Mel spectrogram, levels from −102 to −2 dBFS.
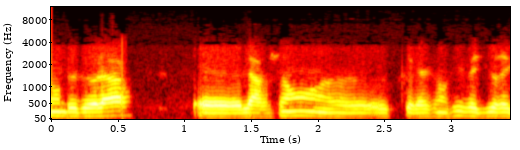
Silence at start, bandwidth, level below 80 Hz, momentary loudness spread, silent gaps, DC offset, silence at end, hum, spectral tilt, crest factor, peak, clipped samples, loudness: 0 s; 4.2 kHz; -62 dBFS; 10 LU; none; under 0.1%; 0 s; none; -10.5 dB/octave; 14 dB; -2 dBFS; under 0.1%; -16 LUFS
